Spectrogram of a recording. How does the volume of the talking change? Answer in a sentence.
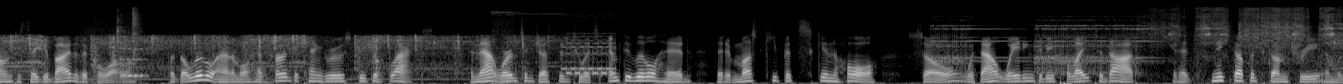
The loudness of the talking stays about the same.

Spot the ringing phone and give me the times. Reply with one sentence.
You can hear the ringing phone from 0.8 to 1.5 s, from 4.9 to 6.2 s and from 9.3 to 11.7 s.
